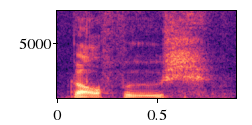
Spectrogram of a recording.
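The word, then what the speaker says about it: Belle Fourche: We only in South Dakota do you know truly how to pronounce French words like pier and Belfouche and Flandreau and all these other wonderful pronunciations of Oh, I forgot about Flandreau.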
